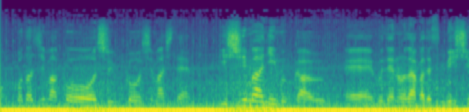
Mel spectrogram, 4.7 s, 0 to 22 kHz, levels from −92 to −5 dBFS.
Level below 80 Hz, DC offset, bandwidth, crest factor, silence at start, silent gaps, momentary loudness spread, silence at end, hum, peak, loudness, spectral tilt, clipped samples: -14 dBFS; under 0.1%; 8.6 kHz; 8 dB; 0 s; none; 2 LU; 0 s; none; 0 dBFS; -10 LUFS; -6.5 dB/octave; under 0.1%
